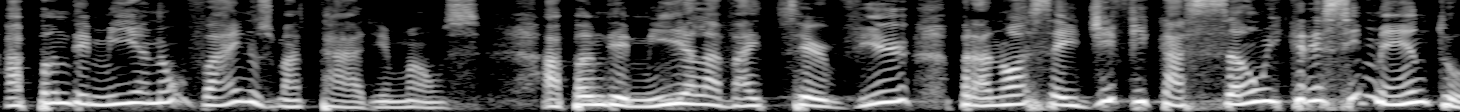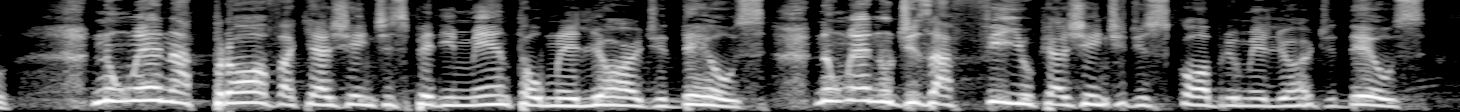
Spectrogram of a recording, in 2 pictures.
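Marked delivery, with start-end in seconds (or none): 2.7-14.5 loud, declaiming sermon voice; forceful preaching. Acted. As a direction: proclaim it to the congregation. (pregação em voz alta)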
